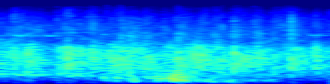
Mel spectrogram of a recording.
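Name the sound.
audience clapping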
